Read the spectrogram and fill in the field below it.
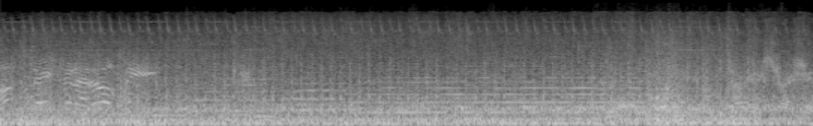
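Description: Pequod helicopter from Metal Gear Solid V: The Phantom Pain, a steady loud rotor roar holding throughout, with faint game voices and effects over it.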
